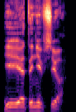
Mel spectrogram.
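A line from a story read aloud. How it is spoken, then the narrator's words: Stone grumbling. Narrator (Russian): проворчал плоский камень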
